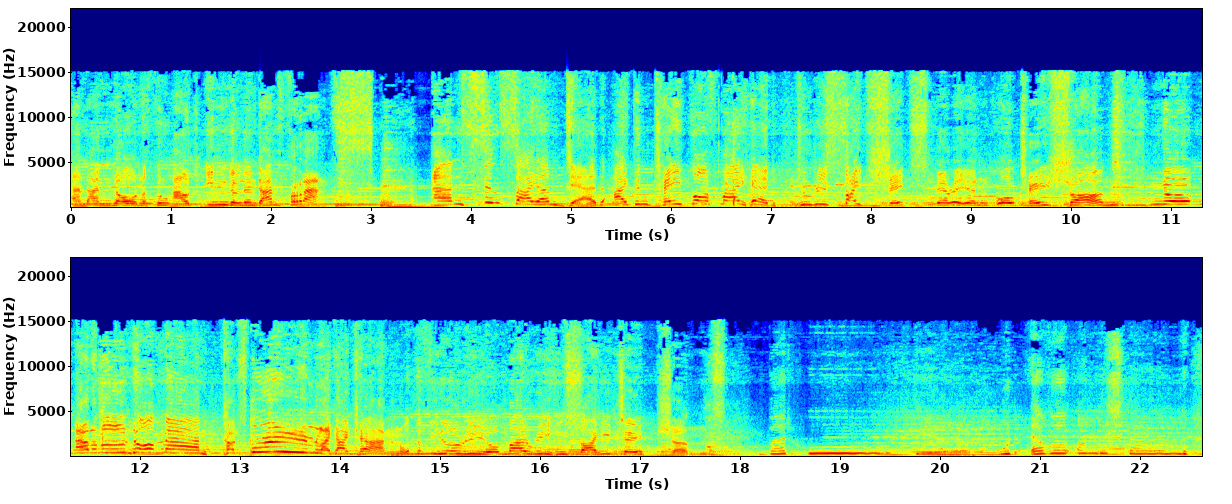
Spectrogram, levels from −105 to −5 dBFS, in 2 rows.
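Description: The signal holds steady throughout, with no dropouts, level jumps or disruptions to be heard at any point.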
